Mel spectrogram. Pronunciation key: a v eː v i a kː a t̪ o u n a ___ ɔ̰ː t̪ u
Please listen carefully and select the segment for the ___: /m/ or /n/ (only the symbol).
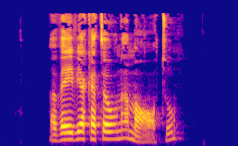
m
